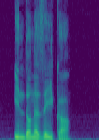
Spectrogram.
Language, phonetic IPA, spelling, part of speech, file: Polish, [ˌĩndɔ̃nɛˈzɨjka], Indonezyjka, noun, Pl-Indonezyjka.ogg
